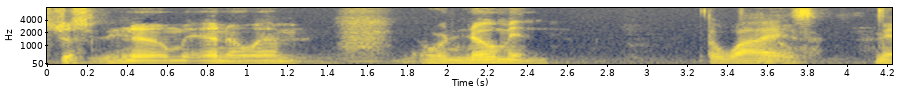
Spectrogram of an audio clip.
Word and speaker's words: gnome: used to be gnome or gnome as we pronounce it in his earlier drafts, and now it's just gnome, Nom, or Nomen, the wise.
